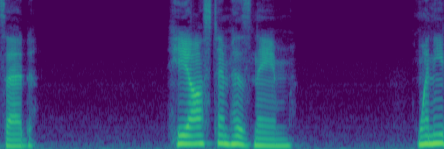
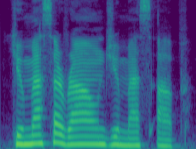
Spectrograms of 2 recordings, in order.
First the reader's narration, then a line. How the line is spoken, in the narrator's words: the president said and laughed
